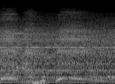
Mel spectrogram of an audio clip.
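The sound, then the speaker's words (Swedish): A gas-powered leaf blower in the USA, run by a man, drones steadily, a loud, continuous whooshing roar with a low engine hum whose pitch wavers slightly throughout. “Nej, det är ju en lövblås.”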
